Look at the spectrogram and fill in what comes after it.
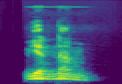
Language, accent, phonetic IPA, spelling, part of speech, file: Catalan, Valencia, [vi.enˈnam], Vietnam, proper noun, LL-Q7026 (cat)-Vietnam.wav
- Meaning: Vietnam (a country in Southeast Asia)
